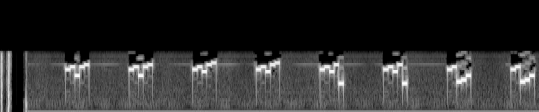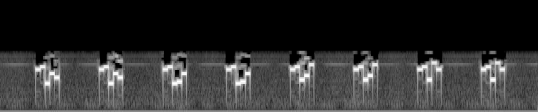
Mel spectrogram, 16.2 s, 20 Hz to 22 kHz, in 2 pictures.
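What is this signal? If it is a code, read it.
Five-tone selective call (ZVEI), heard as quick runs of five tones, tones of about 70 ms. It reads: 89590 89590 89700 89700 89701 89701 89235 89164 89164 89126 89126 89350 89350 89338 89338
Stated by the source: ZVEI five-tone selective call received on SDR.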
